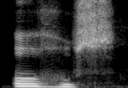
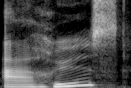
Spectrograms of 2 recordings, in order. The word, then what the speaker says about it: Aarhus: Orous, ça se prononce pas à russe, pas rus, c'est prenez le temps d'assimiler l'information et félicitations.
